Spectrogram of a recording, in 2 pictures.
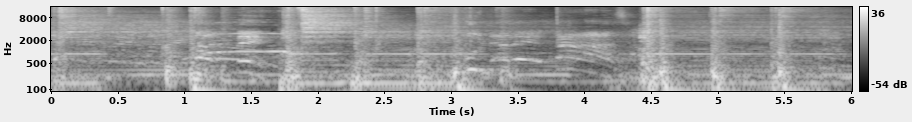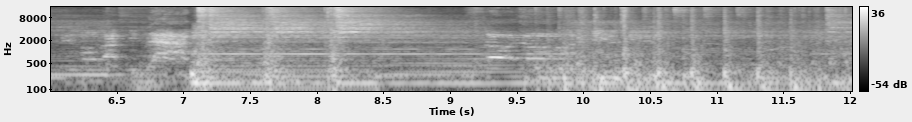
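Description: A young rock band playing live: drum kit with electric guitars, held pitched notes over steady drum hits.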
